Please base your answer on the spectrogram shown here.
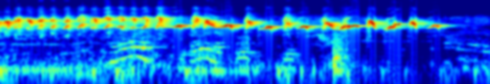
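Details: Greater green leafbird in a ngentrok jenggrik fighting song meant to anger other leafbirds; fast, high, chattering notes about two per second-plus, rolling into looping slurred whistles before ending abruptly.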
